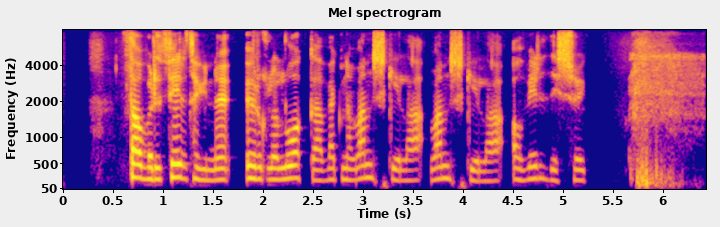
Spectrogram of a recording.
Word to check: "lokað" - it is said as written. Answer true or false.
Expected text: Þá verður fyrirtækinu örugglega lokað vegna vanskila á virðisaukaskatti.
true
